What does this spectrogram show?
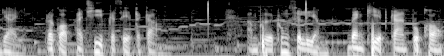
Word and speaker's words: ทุ่งเสลี่ยม: สู่ อารยธรรม ล้าน นา ทุ่งเสลี่ยม คน พื้น บ้าน ออก เสียง ว่า โต้ง เสลี่ยม ที่ เป็น ภาษา ล้าน นา หมาย ถึง ทุ่งสะเดา อ.เมือง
